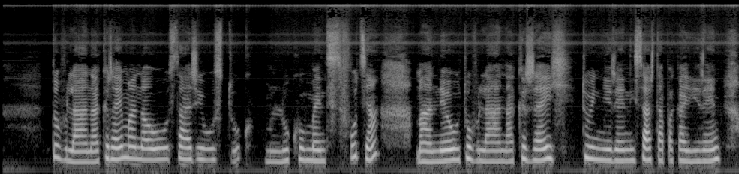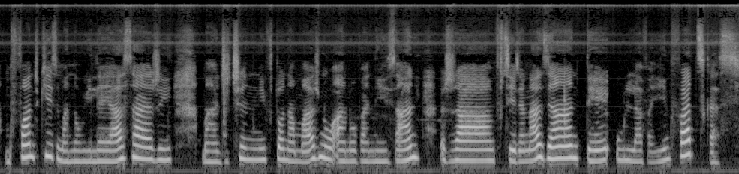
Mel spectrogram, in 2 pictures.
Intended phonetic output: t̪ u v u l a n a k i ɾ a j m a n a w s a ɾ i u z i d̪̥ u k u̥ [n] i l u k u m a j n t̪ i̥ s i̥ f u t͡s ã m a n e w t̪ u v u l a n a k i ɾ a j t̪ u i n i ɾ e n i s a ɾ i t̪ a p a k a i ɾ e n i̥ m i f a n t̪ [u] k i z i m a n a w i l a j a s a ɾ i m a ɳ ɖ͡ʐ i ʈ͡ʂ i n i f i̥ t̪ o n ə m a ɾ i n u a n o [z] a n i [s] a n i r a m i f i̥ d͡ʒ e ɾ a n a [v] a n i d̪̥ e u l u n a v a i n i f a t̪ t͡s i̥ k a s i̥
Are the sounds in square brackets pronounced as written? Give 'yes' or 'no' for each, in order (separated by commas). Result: no, yes, no, no, no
